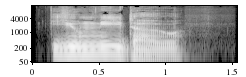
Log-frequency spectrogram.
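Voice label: "unido", British English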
